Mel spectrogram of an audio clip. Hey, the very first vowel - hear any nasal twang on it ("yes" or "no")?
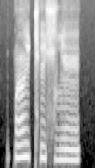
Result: yes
